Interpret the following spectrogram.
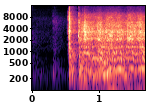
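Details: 1978 IH Scout II barn find: a brief click with nothing, then the engine suddenly cranks over and catches with a steady busy run; intermittent no-crank that appears repeatable, cause not yet known.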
